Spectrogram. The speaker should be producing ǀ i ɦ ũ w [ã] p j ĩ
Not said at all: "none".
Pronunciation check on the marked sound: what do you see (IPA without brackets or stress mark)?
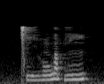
ã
